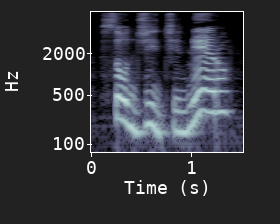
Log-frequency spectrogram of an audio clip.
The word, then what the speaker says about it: Sol de Janeiro: Sol de Janeiro product, and I say G because I lived in Brazil for several years, and they pronounce DEG, whereas in Europe, in Spain, and in Portugal, that DE sound is de, but I would pronounce this Sol de Janeiro, and it is not the same, okay?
